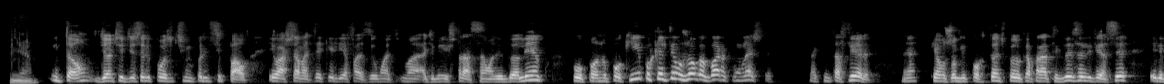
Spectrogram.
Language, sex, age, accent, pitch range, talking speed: Portuguese, male, 50-69, Brazilian, 155-215 Hz, 240 wpm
